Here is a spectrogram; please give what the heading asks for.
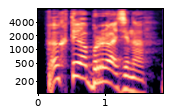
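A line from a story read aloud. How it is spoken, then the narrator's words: Sighing. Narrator (Russian): вздохнул я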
